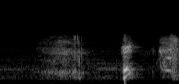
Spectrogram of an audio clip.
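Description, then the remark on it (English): A single sneeze: a soft breathy intake builds up, then a sharp, sudden burst, followed by a brief breathy exhale. No one speaks. “I'm going to sneeze.”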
